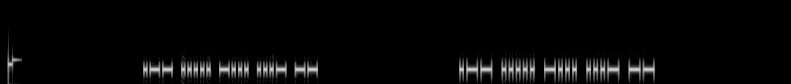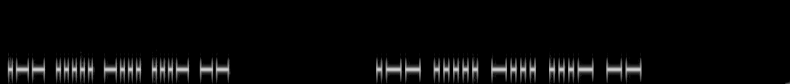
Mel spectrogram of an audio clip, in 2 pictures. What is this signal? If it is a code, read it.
Morse code, heard as a keyed tone, about 33 wpm, 700 Hz. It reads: W5BVM W5BVM W5BVM W5BVM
